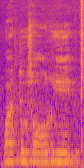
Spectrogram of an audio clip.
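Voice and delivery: mock apologetic whine; fake excuse. Making an excuse to Mas Kris.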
